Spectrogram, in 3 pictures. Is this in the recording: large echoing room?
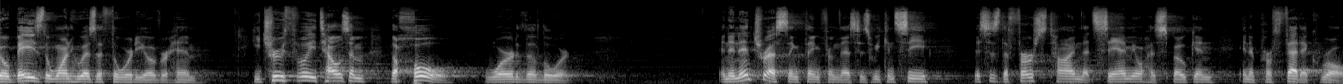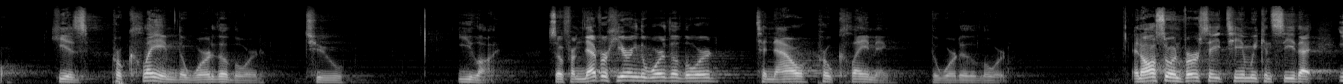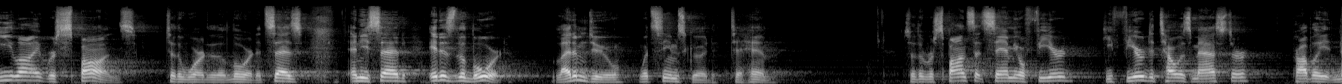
yes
